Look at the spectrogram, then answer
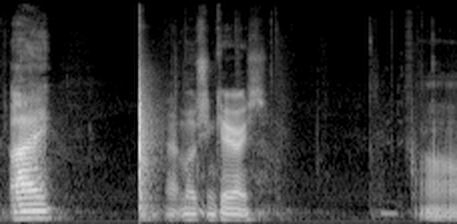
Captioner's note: gavel bangs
